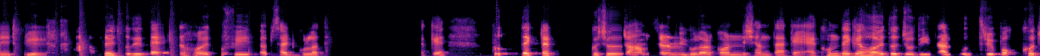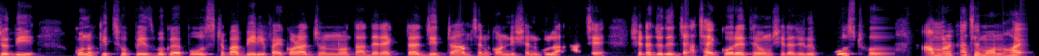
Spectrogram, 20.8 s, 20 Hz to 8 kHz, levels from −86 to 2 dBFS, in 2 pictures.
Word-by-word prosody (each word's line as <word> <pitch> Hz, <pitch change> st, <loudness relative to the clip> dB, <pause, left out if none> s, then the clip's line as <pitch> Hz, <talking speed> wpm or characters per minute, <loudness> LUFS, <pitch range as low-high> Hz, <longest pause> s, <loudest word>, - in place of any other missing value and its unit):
identification 115 Hz, 0 st, -5 dB, 0.3 s
আপনি 225 Hz, +4 st, 0 dB, 0.2 s
যদি 195 Hz, +1 st, 0 dB
দেখেন 140 Hz, +3 st, -1 dB
হয়তো 160 Hz, +8 st, -2 dB
free 150 Hz, 0 st, 0 dB
website 135 Hz, -, -1 dB
গুলাতে 140 Hz, -1 st, -3 dB, 0.9 s
থাকে -, -, -3 dB, 0.5 s
প্রত্যেকটা 425 Hz, +3 st, +3 dB, 0.4 s
কিছু 185 Hz, +2 st, -1 dB, 0.2 s
terms 150 Hz, +2 st, 0 dB
and -, -, +3 dB
regular 140 Hz, +1 st, +1 dB
condition 130 Hz, -1 st, -2 dB
থাকে। 110 Hz, 0 st, -1 dB, 0.2 s
এখন 200 Hz, +11 st, -6 dB
থেকে 210 Hz, 0 st, +4 dB
হয়তো 200 Hz, 0 st, +4 dB
যদি 315 Hz, -2 st, -2 dB
তার -, -, +6 dB
কর্তৃপক্ষ 355 Hz, -, -1 dB, 0.2 s
যদি 145 Hz, -8 st, +3 dB, 0.5 s
কোনো 175 Hz, +2 st, +3 dB
কিছু 195 Hz, 0 st, -4 dB
Facebook 170 Hz, +1 st, +1 dB
এ -, -, +9 dB
post 170 Hz, +1 st, -2 dB
বা 165 Hz, -, +7 dB
verify 155 Hz, +3 st, +2 dB
করার 165 Hz, -2 st, +5 dB
জন্য 160 Hz, -2 st, -4 dB, 0.2 s
তাদের 125 Hz, +4 st, +1 dB
একটা 150 Hz, +2 st, 0 dB
যে 145 Hz, -, +3 dB
terms 145 Hz, +1 st, +2 dB
and 175 Hz, -, -7 dB
condition 150 Hz, +1 st, -1 dB
গুলা 155 Hz, -1 st, +3 dB, 0.2 s
আছে 150 Hz, -, 0 dB, 0.4 s
সেটা 180 Hz, 0 st, +3 dB
যদি 175 Hz, 0 st, +4 dB
যাচাই 140 Hz, +7 st, +3 dB
করে 170 Hz, 0 st, +7 dB, 0.2 s
এবং 155 Hz, 0 st, +1 dB
সেটা 165 Hz, -3 st, 0 dB
যদি 150 Hz, +1 st, -2 dB, 0.2 s
post 200 Hz, +1 st, +3 dB
হয় 145 Hz, -1 st, 0 dB, 0.5 s
আমার 195 Hz, +6 st, +4 dB
কাছে 215 Hz, 0 st, 0 dB
মনে 205 Hz, -1 st, 0 dB
হয় 215 Hz, -2 st, +6 dB
165 Hz, 155 wpm, -22 LUFS, 145-195 Hz, 0.9 s, এ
